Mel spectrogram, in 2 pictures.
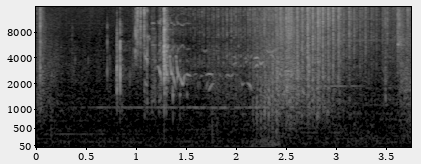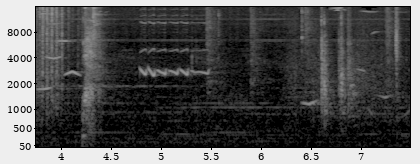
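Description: Android birds in the video game Detroit: Become Human chirp and whistle in short scattered calls over a faint ambient background, with a few louder rustling bursts in between.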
